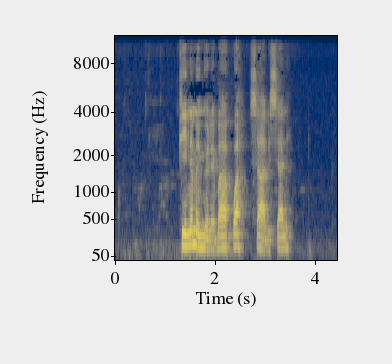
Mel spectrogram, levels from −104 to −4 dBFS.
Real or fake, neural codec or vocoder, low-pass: real; none; 10.8 kHz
